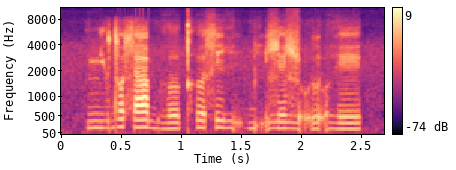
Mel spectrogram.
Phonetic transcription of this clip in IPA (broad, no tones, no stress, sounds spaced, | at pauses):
nʲ u d ɔ s a bʱ ɤ kʰ ɤ s i ɦ ḭ ɓ ḭ ɮ e ɮ o̰ l o̰ ɦ e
